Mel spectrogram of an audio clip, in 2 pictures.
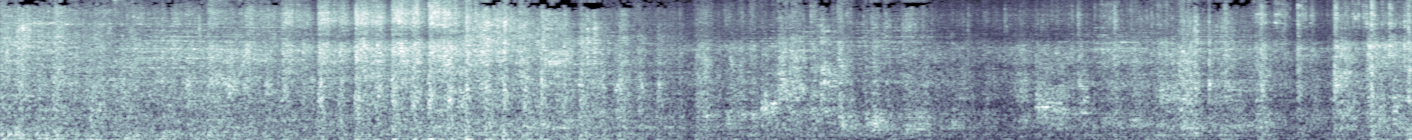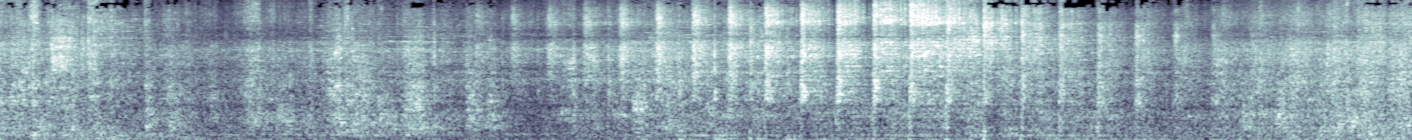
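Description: Freight cars (boxcars and lumber-loaded centerbeam flatcars) rolling past close by, their steel wheels clacking and rumbling over the rails in a steady clatter.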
